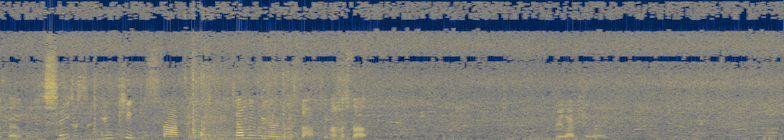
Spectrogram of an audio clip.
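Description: Water laps gently against a pedal boat.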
